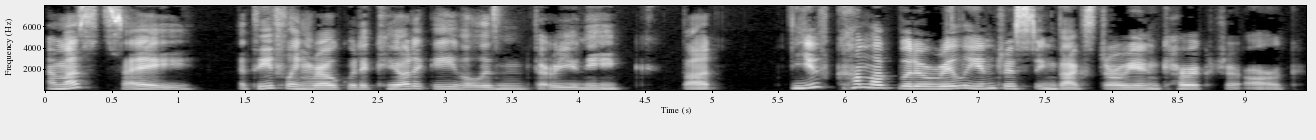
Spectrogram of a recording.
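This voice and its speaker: A woman's voice: fairly low pitch, normal speed, vocal fry. A woman playing a playful, nerdy young gamer chatting with her crush in a casual, teasing ASMR roleplay. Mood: friendly, chatty. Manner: teasing, animated, conversational. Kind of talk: ASMR roleplay acting, casual conversational chat.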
